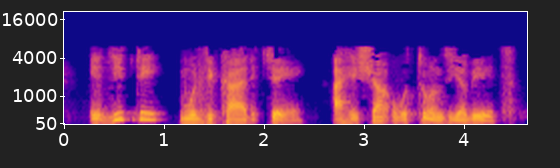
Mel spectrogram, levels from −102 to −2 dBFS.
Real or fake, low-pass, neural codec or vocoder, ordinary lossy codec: fake; 7.2 kHz; codec, 16 kHz, 0.5 kbps, X-Codec, WavLM features, trained on Multilingual LibriSpeech; MP3, 24 kbps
